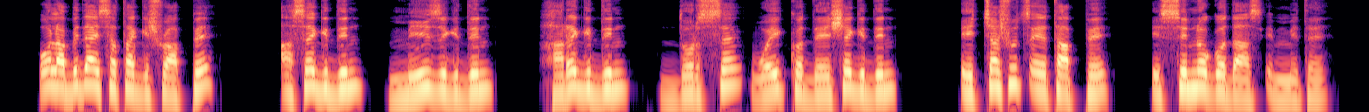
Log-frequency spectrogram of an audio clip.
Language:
Gofa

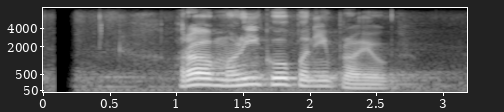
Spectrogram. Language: Nepali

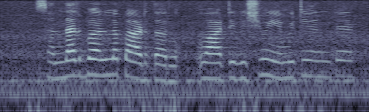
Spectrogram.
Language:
Telugu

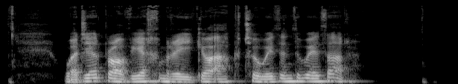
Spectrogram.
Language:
Welsh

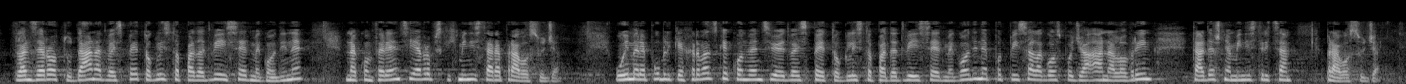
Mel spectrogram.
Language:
Croatian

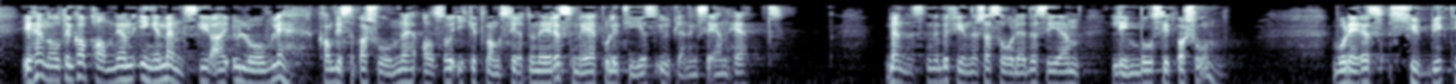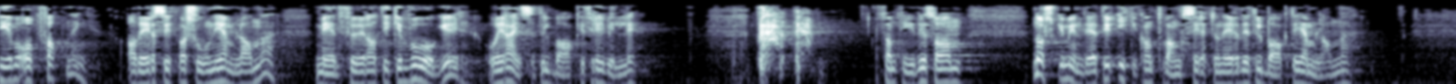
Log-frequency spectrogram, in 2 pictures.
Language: Norwegian Bokmål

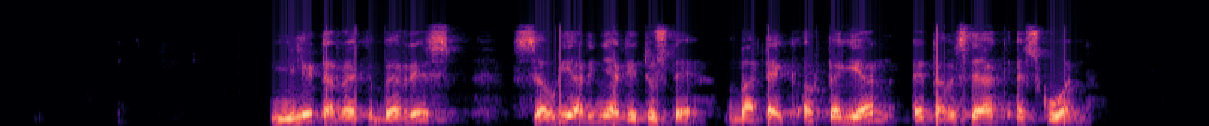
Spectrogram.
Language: Basque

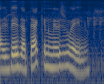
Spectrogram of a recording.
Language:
Portuguese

